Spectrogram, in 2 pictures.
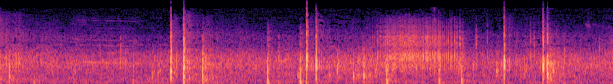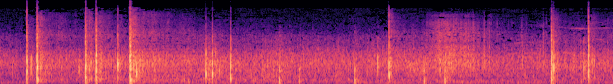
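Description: Aerial fireworks shells bursting: an irregular run of sharp bangs, many in quick succession, with two longer hissing stretches in between.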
